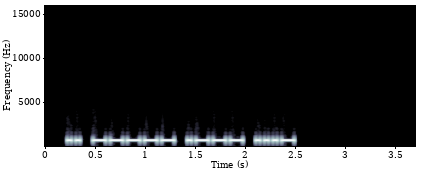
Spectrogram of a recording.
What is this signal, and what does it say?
Morse code, heard as a keyed tone, about 28 wpm, 700 Hz. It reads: I0JV
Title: DXCC-100 Call Signs - 4 Characters - Repeated 2x - 28wpm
